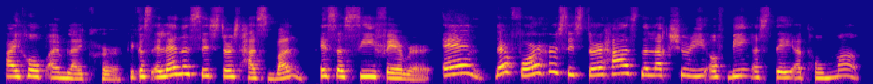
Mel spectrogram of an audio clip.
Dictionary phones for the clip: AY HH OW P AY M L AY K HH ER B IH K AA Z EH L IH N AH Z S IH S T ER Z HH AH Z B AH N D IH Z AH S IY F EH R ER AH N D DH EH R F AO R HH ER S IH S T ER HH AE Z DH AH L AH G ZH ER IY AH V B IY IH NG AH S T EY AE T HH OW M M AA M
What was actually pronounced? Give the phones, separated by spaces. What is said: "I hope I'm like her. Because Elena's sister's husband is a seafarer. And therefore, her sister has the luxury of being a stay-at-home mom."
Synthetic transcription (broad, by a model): AY HH OW P AY M L AY K HH ER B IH K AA S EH L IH N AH S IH S T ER S HH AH S B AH N D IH S AH S IY F EH R ER AH N D EH R F AO R HH ER S IH S T ER HH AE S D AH L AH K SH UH IY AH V B IY IH NG AH S T EY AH T HH OW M M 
